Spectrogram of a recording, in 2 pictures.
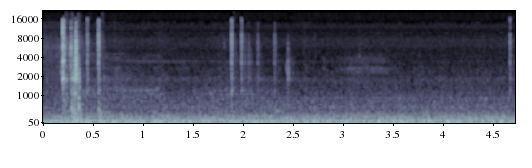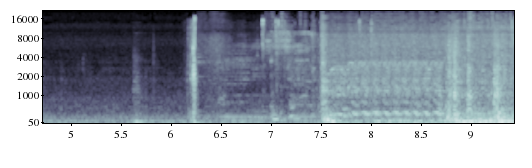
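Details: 7.3 diesel hard start: low, slow cranking churn for about seven seconds before the engine finally fires and revs up; extended cranking.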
